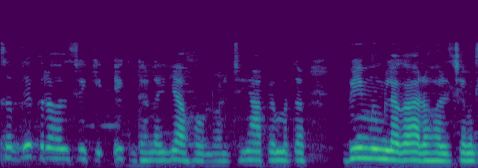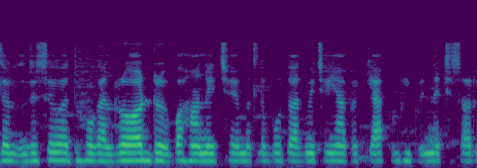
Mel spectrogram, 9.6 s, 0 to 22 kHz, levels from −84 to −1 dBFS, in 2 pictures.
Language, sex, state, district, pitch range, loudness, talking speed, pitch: Hindi, female, Bihar, Darbhanga, 180-195 Hz, -32 LUFS, 220 wpm, 185 Hz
